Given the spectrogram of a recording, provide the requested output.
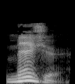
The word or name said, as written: measure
